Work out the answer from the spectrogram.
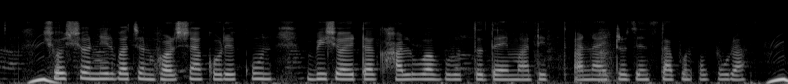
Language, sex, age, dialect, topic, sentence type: Bengali, female, 18-24, Rajbangshi, agriculture, statement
